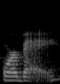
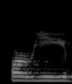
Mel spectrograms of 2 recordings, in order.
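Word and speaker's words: Oribe: and told us that it is in fact pronounced or Bey so hope that helps somebody who was confused on the pronunciation I know a lot of people will say or rebar or eBay or something like that anyway not the point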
